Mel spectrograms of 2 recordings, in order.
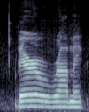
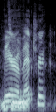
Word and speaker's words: barometric: Whether baramomic pressure. How do you say that? Baramic pressure. I had it right. Barometric. Barometric. There it is.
